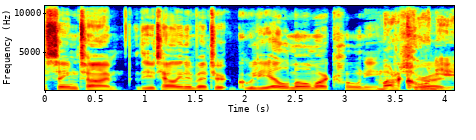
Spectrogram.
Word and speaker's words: Guglielmo: time the Italian inventor guglielmo marconi Marconi butchered that name now he was gaining steam in England working on wires well there's a G but I think the G is silent I'm not Italian so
